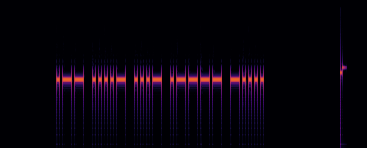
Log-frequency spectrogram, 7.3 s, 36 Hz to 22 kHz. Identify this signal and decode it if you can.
Morse code, heard as a keyed tone, about 20 wpm, 700 Hz. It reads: W4V16
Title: Five Challenging Letter-Number Combinations 20wpm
